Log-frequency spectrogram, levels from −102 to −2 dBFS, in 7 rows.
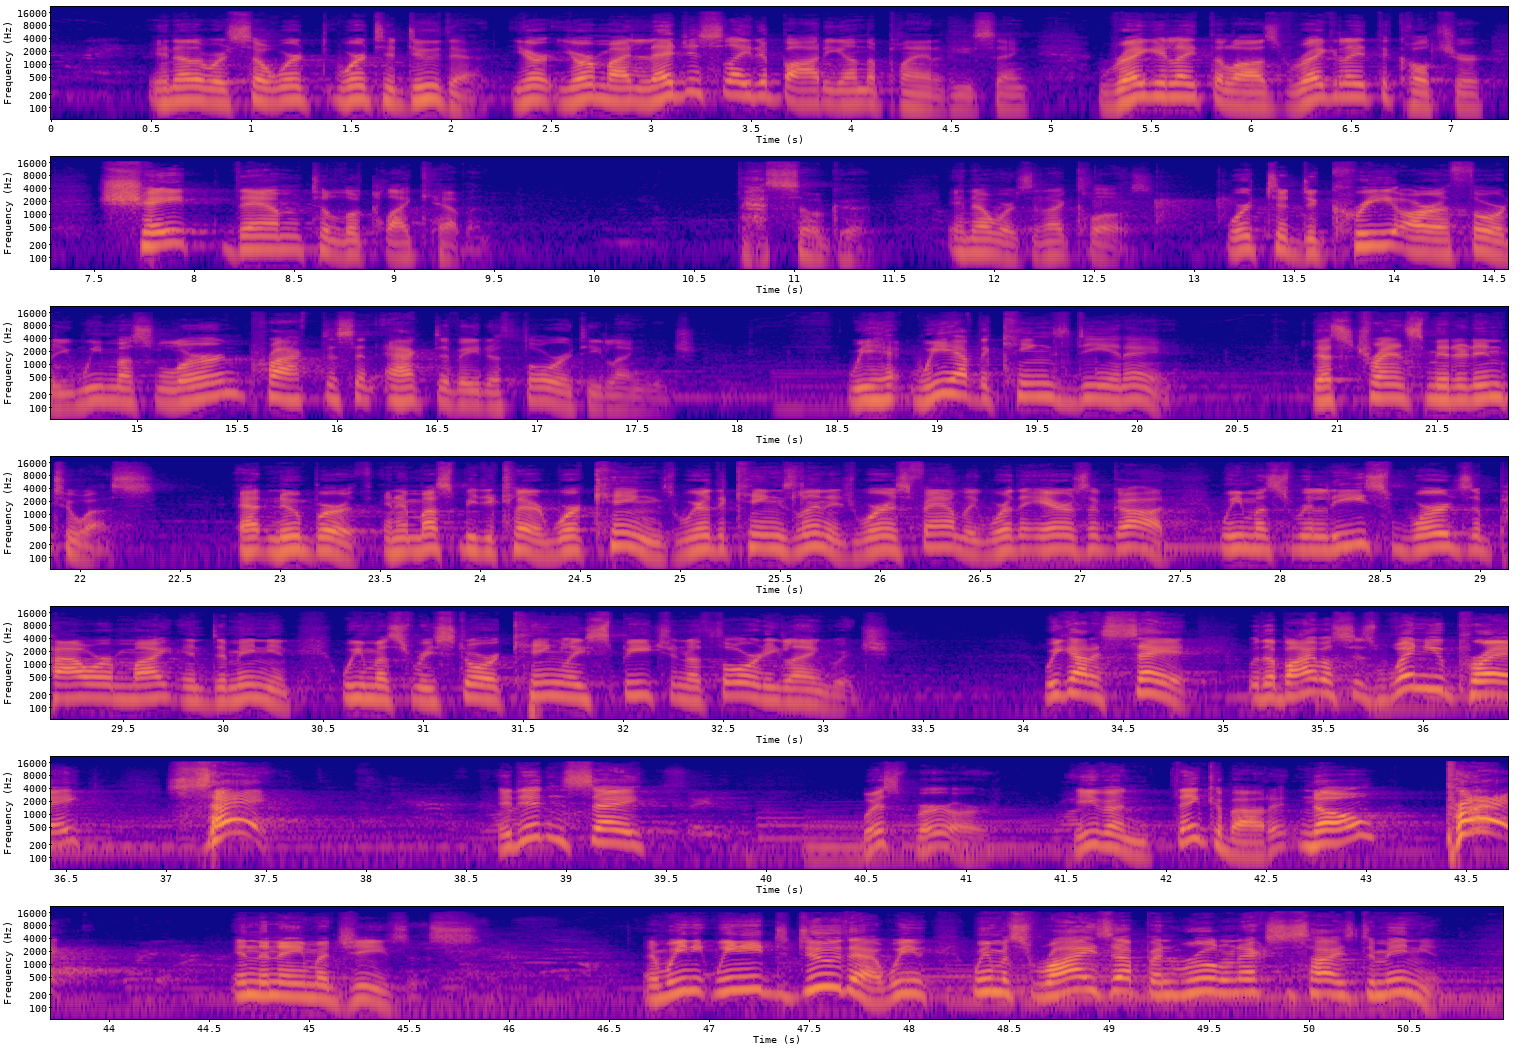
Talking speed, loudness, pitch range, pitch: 175 wpm, -37 LUFS, 145-195 Hz, 165 Hz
